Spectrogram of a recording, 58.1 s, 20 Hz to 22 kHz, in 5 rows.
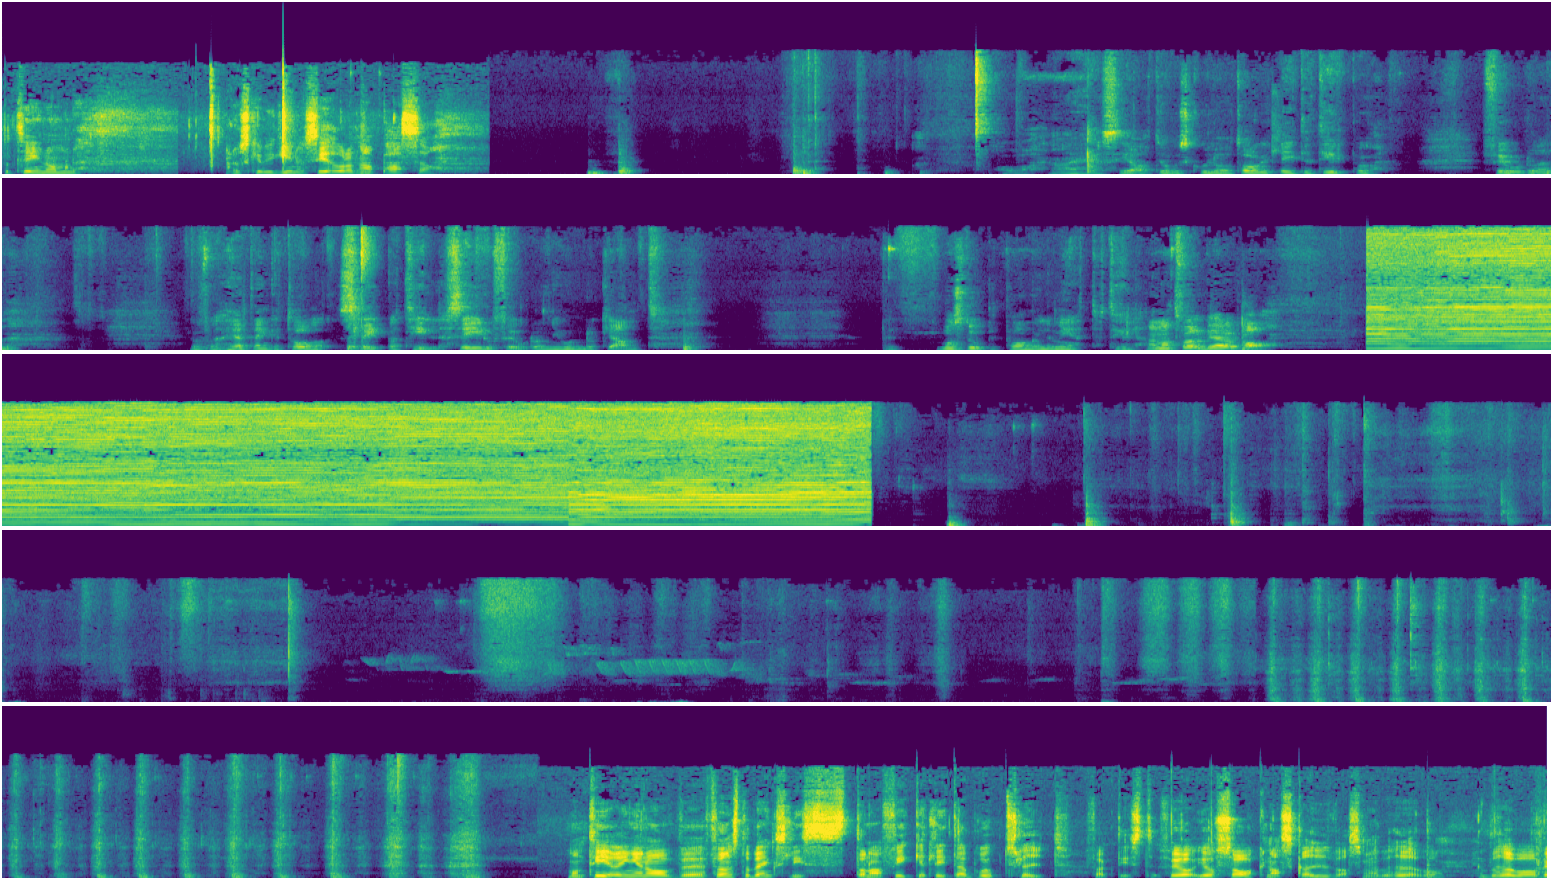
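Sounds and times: wooden knocks and taps: 4.4 - 4.8, 30.3 - 31.6, 32.3 - 33.6
oscillating tool sanding wood: 21.9 - 29.8
file rasping on wood: 44.2 - 50.1.

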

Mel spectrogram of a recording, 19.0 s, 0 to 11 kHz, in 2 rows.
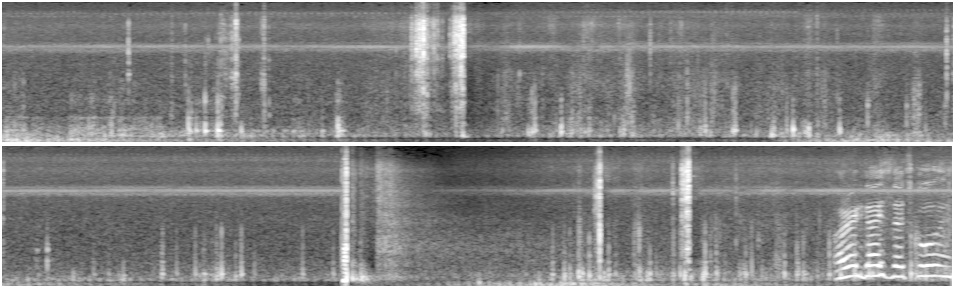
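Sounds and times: sharp clicks: 4.1 - 4.7, 15.2 - 17.6
shotgun blast: 12.9 - 14.0.

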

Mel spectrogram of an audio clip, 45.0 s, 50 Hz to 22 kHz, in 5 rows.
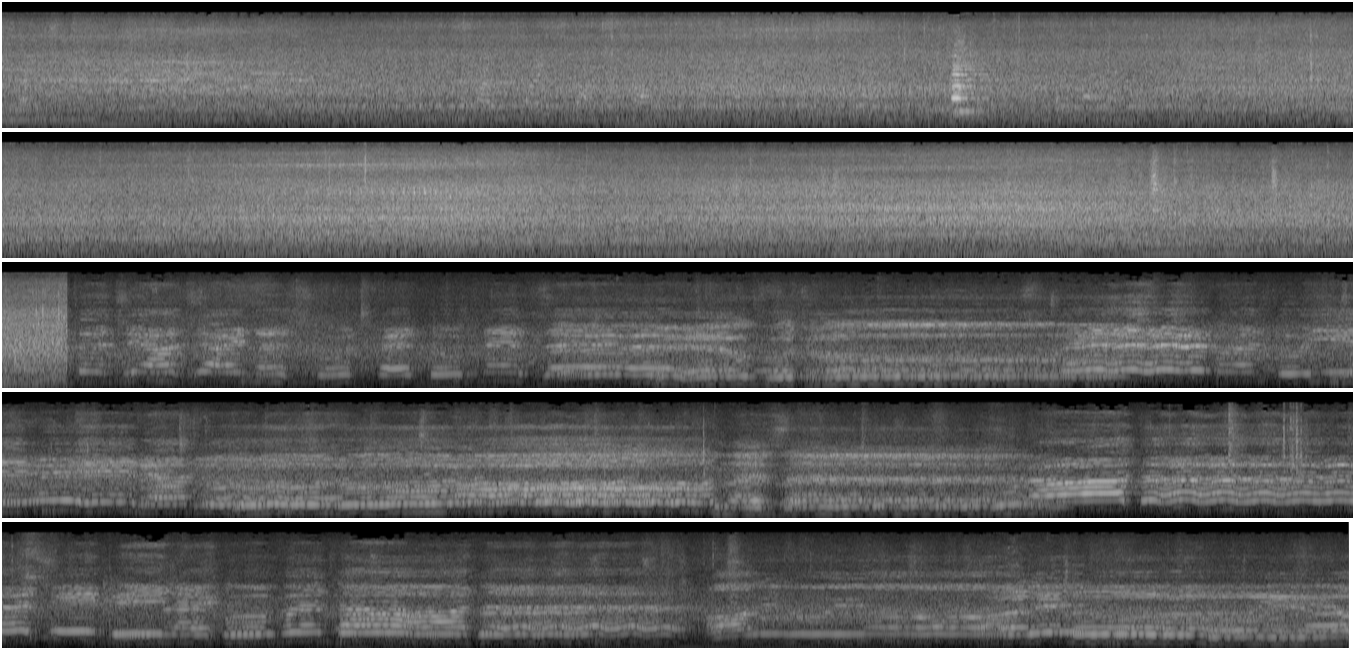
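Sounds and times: men singing slow chant: 18.6 - 45.0.

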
